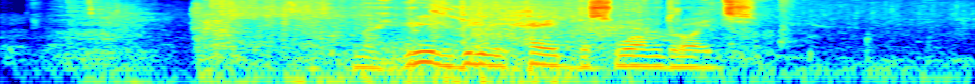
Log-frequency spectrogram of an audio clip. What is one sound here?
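Energy blades swing and strike in a fight.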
